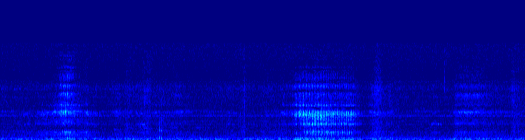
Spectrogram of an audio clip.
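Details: Sleeping Rottweiler snoring: soft, hissing sleep breaths with one louder whistling snore midway.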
